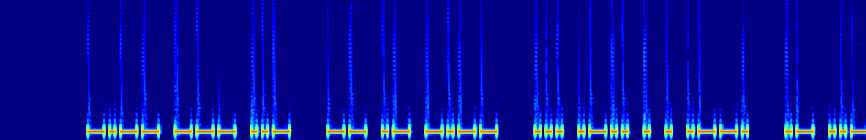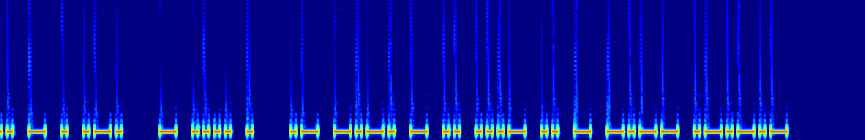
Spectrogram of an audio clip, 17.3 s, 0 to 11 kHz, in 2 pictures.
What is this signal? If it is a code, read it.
Morse code, heard as a keyed tone, about 21 wpm, 700 Hz. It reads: YOU MAY SLEEP AFTER THE ACTIVITY.
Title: Sentences from Top 1000 Words - Review Part 4 - 22wpm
